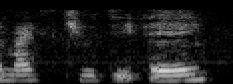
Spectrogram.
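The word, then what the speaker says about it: MAXQDA: مکس کیو دی ای تلفظ صحیح اسم نرم افزار،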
